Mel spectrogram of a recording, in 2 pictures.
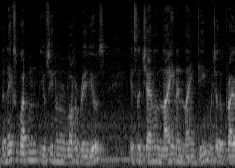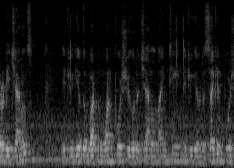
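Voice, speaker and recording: A man walks through a product's functions step by step in a methodical, explanatory way. His voice sits a little away from the microphone in a roomy space. Clear noise runs behind him. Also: medium pitch. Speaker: product demonstrator. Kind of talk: unscripted instructional product walkthrough. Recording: roomy, distant mic with clear background noise.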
